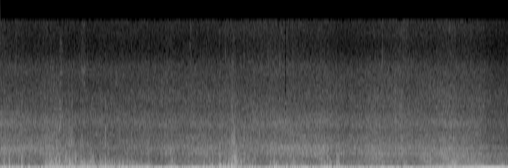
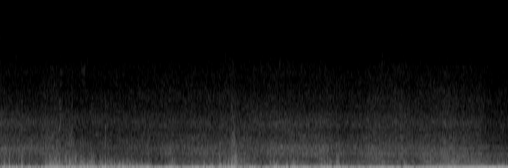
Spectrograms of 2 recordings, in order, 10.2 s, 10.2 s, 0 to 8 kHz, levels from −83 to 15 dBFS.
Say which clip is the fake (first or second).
second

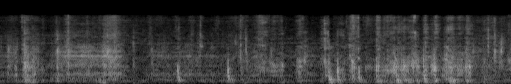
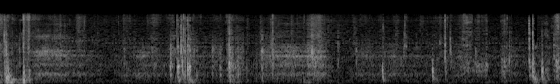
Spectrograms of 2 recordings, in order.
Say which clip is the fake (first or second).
first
